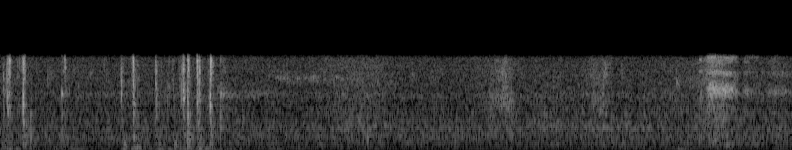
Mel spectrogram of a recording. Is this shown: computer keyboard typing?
yes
